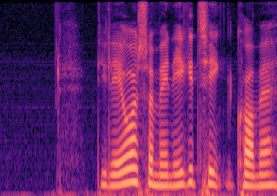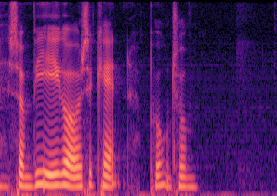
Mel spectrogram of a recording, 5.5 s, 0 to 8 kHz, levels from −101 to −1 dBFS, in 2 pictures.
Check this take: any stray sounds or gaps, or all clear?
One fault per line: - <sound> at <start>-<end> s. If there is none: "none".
none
